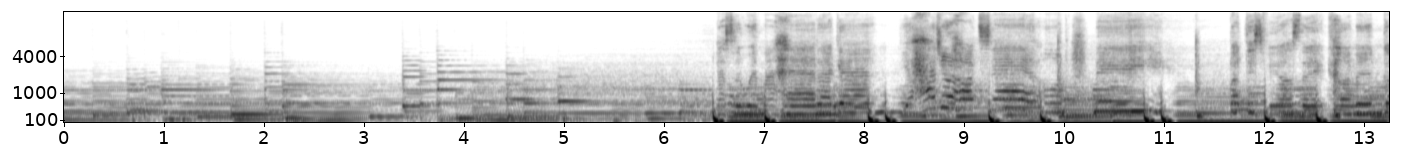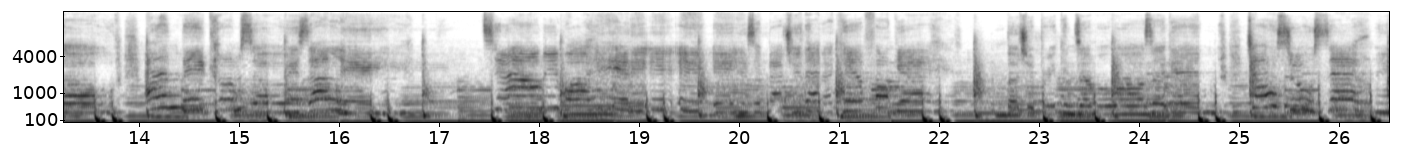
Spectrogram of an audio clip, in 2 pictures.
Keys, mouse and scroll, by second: 0.9 click, 1.8 g, 7.1-8.3 middle drag, 8.3-9.1 scroll up 2, 9.1 scroll down 1, 9.1 scroll up 1, 9.3-10.6 scroll down 3, 9.8 middle click, 10.6-11.3 middle drag, 11.3 g, 19.6-20.6 middle drag, 20.6-21.3 scroll down 1, 21.3 middle click, 22.2 click, 23.0 x, 24.6-26.5 drag.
